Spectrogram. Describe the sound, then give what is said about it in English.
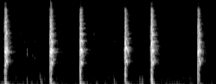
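Six sharp, loud turkey clucks made on a game call, imitating turkeys feeding, each a short percussive pop, spaced unevenly about half a second to a second apart, with nothing else around them. “but we're going to do a cluck when the turkeys are feeding.”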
